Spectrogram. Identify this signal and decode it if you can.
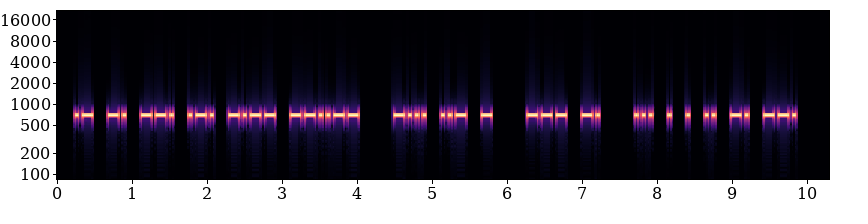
Morse code, heard as a keyed tone, about 25 wpm, spaced as for 22 wpm, 700 Hz. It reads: ANGRY, BUT ON SEEING
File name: Pinocchio / Pinocchio ch7 18 25 ik1hge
